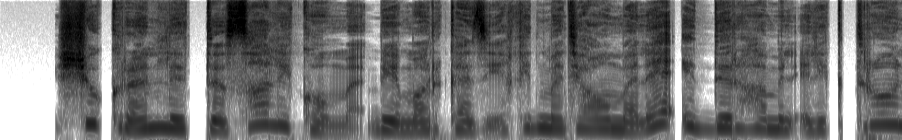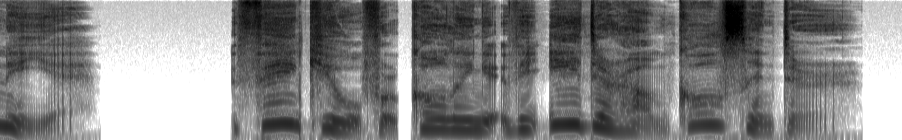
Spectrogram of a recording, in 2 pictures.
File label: IVR V.O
